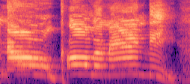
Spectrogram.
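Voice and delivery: high, stretched-out holler; mock insistent shout. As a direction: yell it like a crowd correcting someone. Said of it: "everybody around him like".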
